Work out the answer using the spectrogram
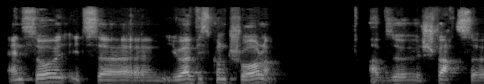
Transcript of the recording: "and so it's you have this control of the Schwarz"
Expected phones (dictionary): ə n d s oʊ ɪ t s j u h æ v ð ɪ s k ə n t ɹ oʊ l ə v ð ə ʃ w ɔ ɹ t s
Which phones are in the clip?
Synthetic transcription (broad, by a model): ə n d s oʊ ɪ t s j u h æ v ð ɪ s k ə n t ɹ oʊ l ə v ð ə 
